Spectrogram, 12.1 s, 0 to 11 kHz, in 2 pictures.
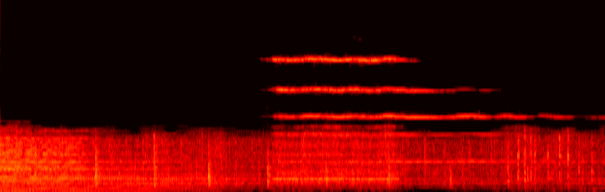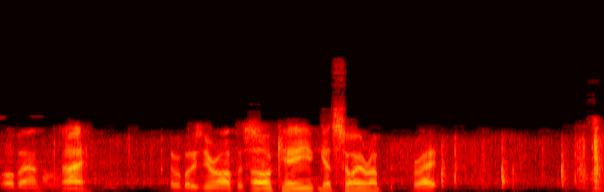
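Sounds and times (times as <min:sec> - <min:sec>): orchestral music: 0:00.0 - 0:02.1.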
